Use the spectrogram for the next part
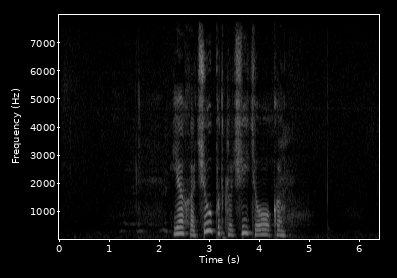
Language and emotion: Russian, sad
